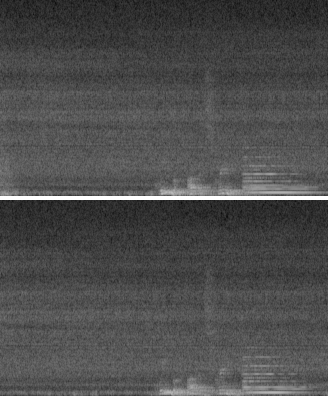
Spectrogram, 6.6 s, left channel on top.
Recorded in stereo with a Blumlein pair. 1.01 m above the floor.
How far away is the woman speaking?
About 4.5 m.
